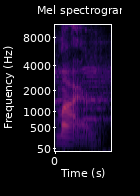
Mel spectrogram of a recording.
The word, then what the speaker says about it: Mayor: time and experience so mayor is it Meer or mayor May Meer 15 spelled mayor but it's pronounced Meer according to coach Lang so if we're saying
